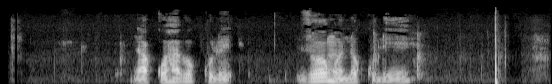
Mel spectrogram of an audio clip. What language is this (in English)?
Dagbani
